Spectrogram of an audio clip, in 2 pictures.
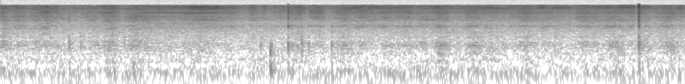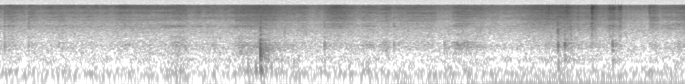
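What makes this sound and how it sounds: A pencil tip traces across the page of an open glossy paper magazine lying on carpet, making quiet, steady scratching strokes with a soft, bright paper texture over a low rumble. Four brief, sharper ticks stand out from the continuous scratching before it grows slightly louder toward the end.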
